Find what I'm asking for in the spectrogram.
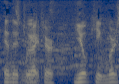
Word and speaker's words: Joachim: Joachim. – Joachim? – Yes, Joachim Trier.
